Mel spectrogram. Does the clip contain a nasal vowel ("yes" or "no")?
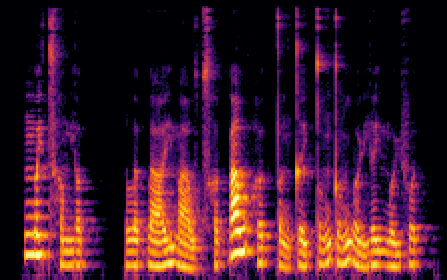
no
